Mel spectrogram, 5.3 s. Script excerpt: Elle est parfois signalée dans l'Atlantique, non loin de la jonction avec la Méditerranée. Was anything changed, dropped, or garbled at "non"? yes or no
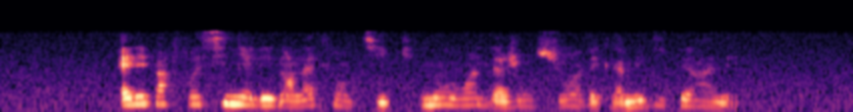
no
